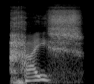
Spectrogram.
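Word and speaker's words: Reis: played against Lon Arian I think it was Heist like rice Heist whatever Brazilian kid he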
